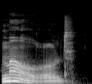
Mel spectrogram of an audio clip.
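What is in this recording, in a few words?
"mould", British English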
